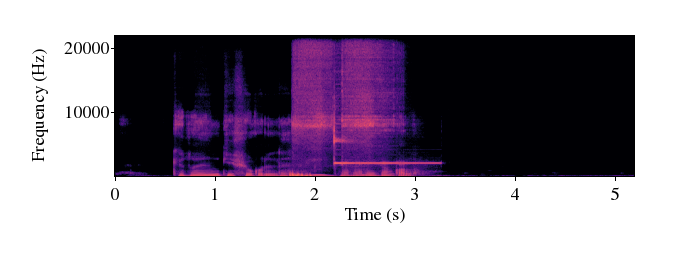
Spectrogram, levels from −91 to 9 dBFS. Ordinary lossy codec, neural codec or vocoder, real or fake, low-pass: none; codec, 44.1 kHz, 7.8 kbps, DAC; fake; none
